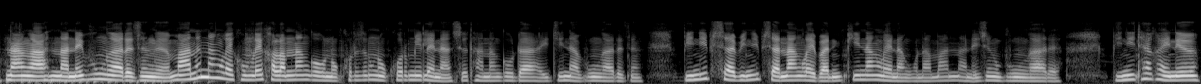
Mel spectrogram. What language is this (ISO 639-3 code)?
brx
